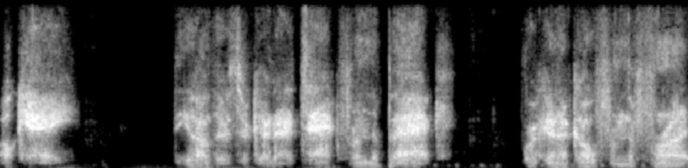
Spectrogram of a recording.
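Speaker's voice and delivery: loud whisper that sounds like a yell. Playing a character looking over at Tetra and Dixon, whisper yell. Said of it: "He's like gonna whisper yell".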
